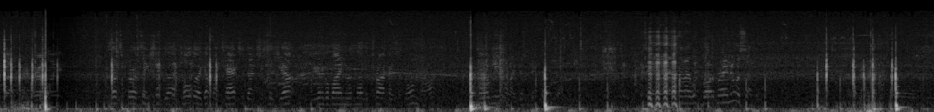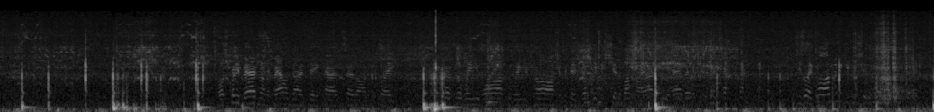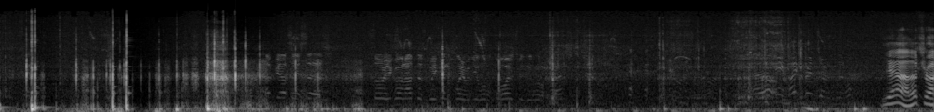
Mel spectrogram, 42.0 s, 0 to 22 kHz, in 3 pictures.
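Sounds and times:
tyres and chassis scraping rock: 0.0s - 6.3s, 7.0s - 42.0s.

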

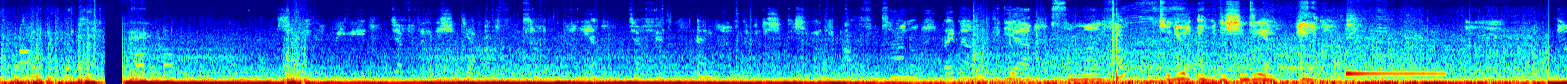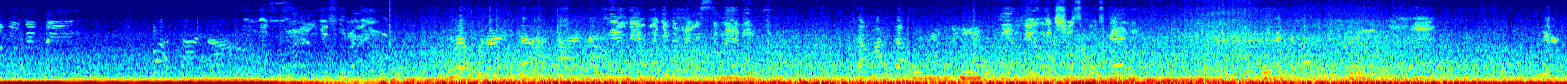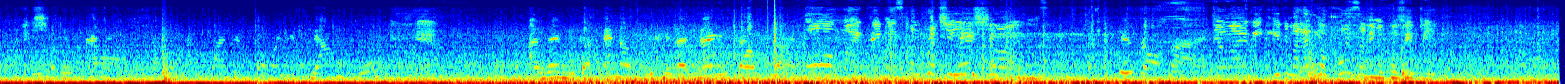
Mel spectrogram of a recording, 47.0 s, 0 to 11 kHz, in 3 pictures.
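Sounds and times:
car engine and road noise: 0.0s - 46.9s
people talking: 2.7s - 16.5s, 17.2s - 23.4s, 24.2s - 27.2s, 28.2s - 30.1s, 31.0s - 35.8s, 36.6s - 41.8s, 42.4s - 45.8s.

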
